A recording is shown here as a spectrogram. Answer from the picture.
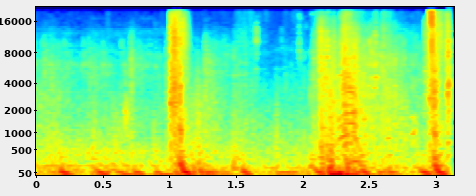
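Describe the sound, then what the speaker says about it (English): Grenades from Junkrat's grenade launcher in the video game Overwatch burst in a rapid series of loud explosions, several booms landing one after another over continuous game noise. "So Junkrat's ability is a grenade launcher, not the ones that fire horizontally, but so these explode after 2 bounces."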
